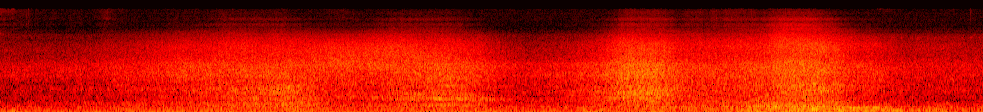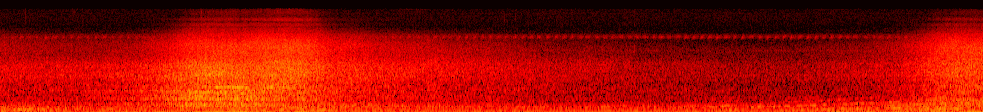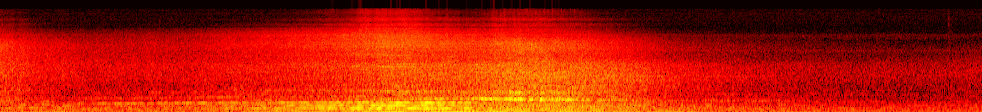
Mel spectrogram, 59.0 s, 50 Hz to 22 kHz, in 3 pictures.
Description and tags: Traffic Tandoori 50 Meters
Standing 50 meters back from a road (down a side-street looking back toward the road) at about 8.00 pm at night.
binaural, cars, field-recording, road, street-ambience, swish, traffic, woosh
